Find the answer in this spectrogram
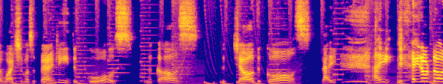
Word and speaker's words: Gauls: The English pronunciation is more like goals. The goals. Gonna go meet the goals and see what they're up to. Or the gals.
